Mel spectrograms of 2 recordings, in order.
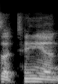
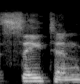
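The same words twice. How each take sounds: First: The stress is on the second syllable. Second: The stress is on the first syllable. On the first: The speaker calls it right. "emphasis on the second syllable" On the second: The speaker calls it wrong. "it's not Satan with the emphasis on the first word"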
